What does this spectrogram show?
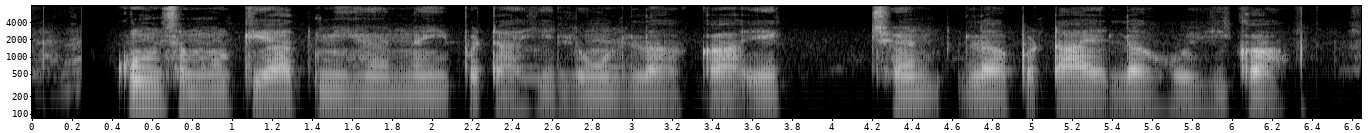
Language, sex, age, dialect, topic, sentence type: Chhattisgarhi, male, 18-24, Western/Budati/Khatahi, banking, question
